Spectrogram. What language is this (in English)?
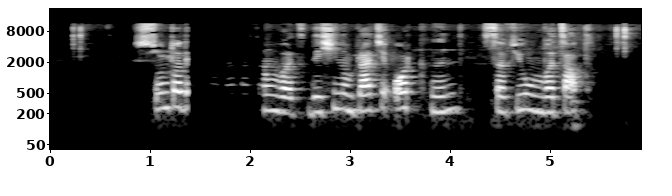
Romanian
